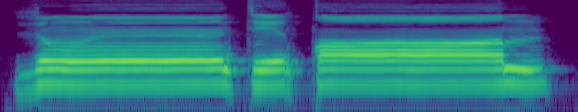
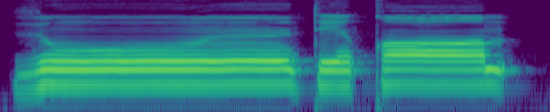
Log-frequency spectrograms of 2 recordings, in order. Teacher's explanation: in spite of the fact that dhu ends with a natural mad letter, we will not extend because of التقاء الساكنين. So it will be completely dropped, and we will say ذو انتقام, not ذو انتقام.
